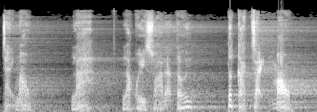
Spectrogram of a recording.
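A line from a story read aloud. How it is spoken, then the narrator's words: Panicked hurried shout. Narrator (Vietnamese): Con quỷ mặc khôi giáp kia khuôn mặt đại biến, vội vàng hét lên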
